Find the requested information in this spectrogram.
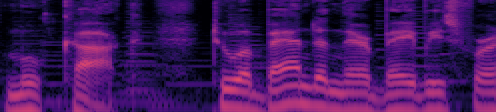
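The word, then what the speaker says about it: macaque: Yasunaga said it's not uncommon for some Japanese macaks, pronounced Mukak, to abandon their babies for a number of reasons.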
